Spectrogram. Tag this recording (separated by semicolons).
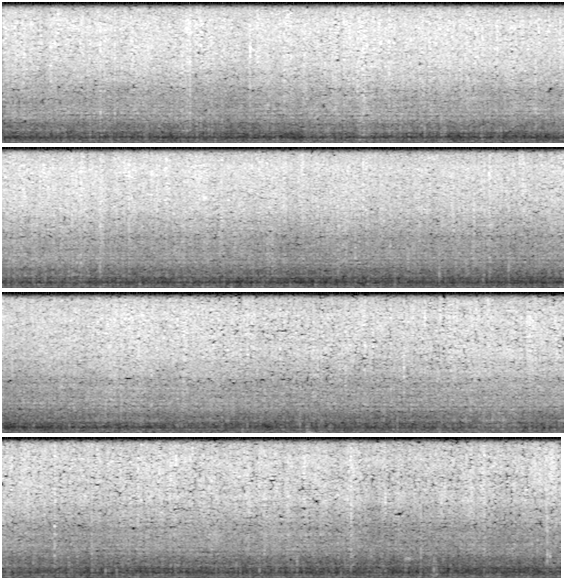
food; field-recording; unprocessed; test; microphone; cook; steak; grill; digital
